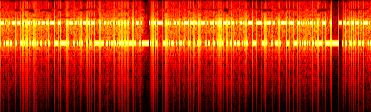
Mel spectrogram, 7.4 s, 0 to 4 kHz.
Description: RTTY, about 45.45 baud. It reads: HANDS OVER MUFF-STYLE EAR PROTECTORS. IN
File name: fsk850 / battleshipnj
